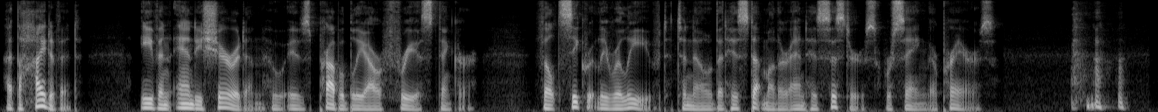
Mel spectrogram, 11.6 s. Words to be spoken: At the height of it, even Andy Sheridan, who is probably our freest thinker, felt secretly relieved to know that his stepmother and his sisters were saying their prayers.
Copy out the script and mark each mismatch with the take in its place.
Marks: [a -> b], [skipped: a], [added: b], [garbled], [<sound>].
At the height of it, even Andy Sheridan, who is probably our freest thinker, felt secretly relieved to know that his stepmother and his sisters were saying their prayers. [laugh]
